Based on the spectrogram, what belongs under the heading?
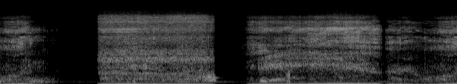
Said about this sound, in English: It was definitely a Komodo dragon.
